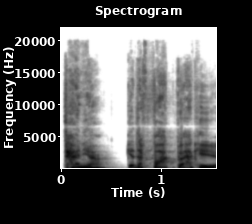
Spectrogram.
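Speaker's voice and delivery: very high-pitched, angry, loud yell. Retelling a bloke heard in the street early morning: imitating a bloke yelling. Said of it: "And I heard it again".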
